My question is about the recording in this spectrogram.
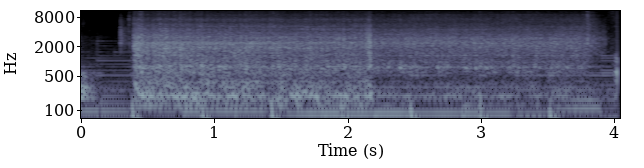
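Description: Electric food processor running steadily as it grinds soaked whole almonds into a fine meal. The motor starts about half a second in and stops just before the end.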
